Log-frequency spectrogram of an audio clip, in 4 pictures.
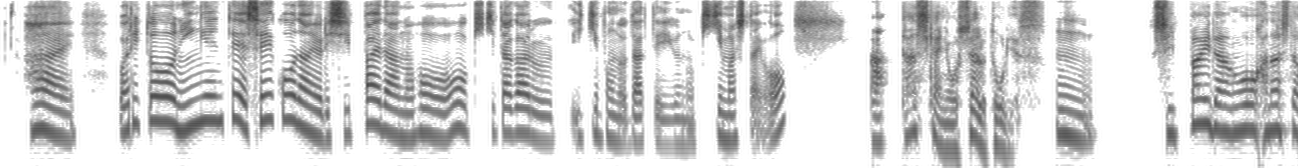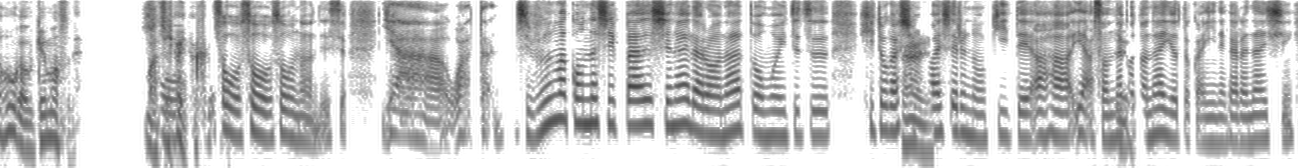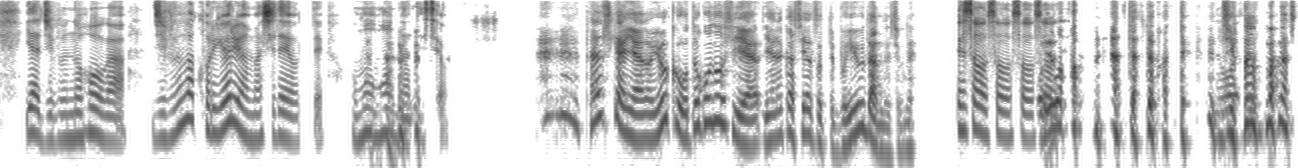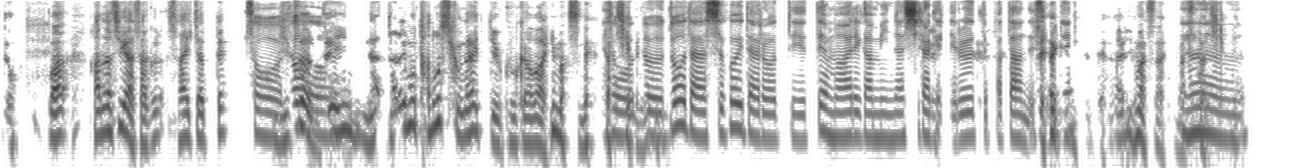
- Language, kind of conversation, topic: Japanese, advice, パーティーで自然に会話を続けるにはどうすればいいですか？
- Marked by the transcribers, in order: chuckle; laughing while speaking: "俺はこんなっちゃったかって、自慢話で"; laughing while speaking: "ありますね、確かに"; laughing while speaking: "え。しらけてるみたいな。あります あります、確かに"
